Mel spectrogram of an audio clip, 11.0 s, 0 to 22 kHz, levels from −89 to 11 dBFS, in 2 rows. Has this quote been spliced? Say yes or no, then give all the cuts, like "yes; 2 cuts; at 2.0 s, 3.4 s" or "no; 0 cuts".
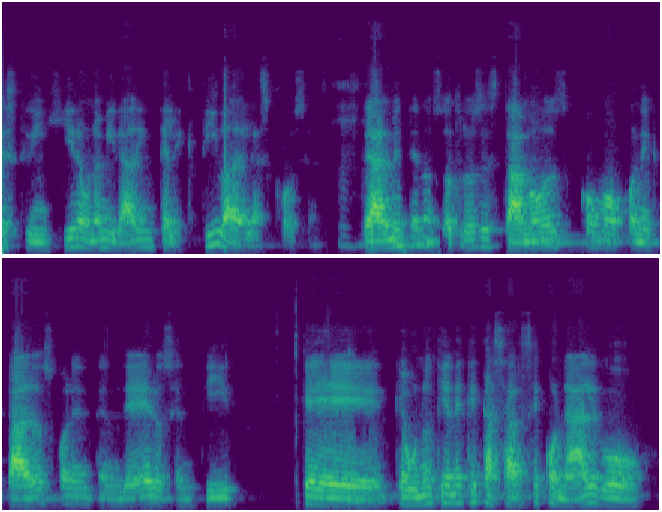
yes; 1 cut; at 2.7 s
